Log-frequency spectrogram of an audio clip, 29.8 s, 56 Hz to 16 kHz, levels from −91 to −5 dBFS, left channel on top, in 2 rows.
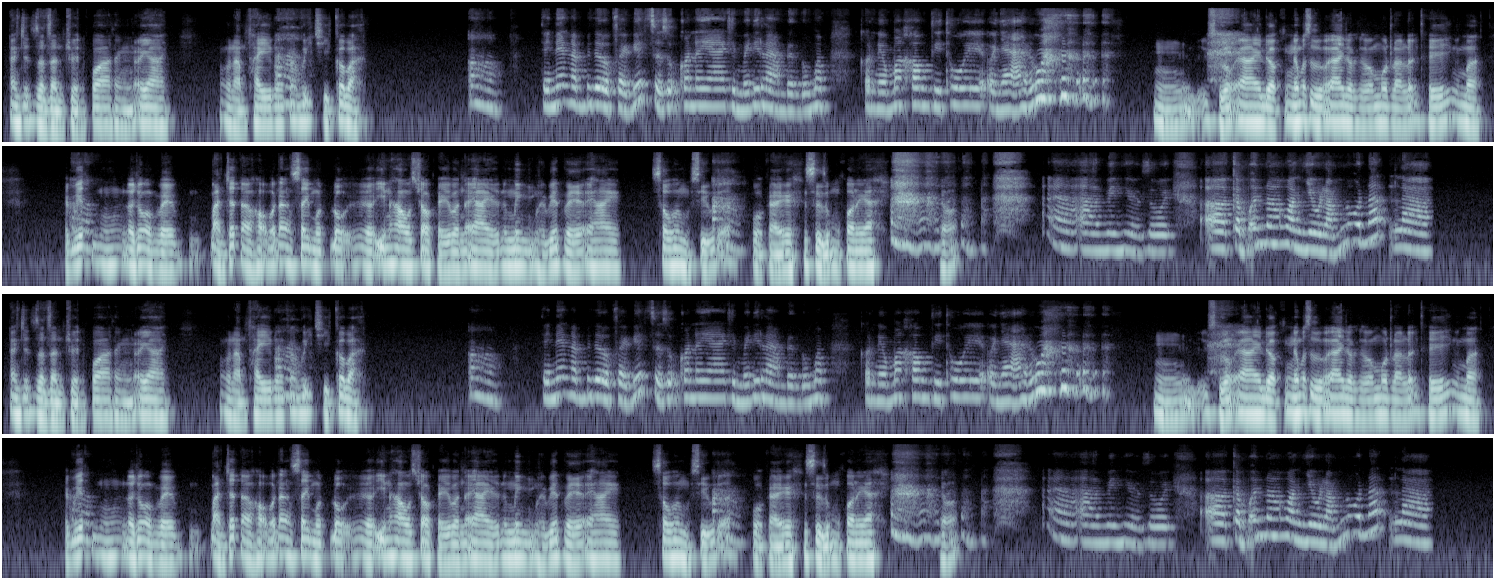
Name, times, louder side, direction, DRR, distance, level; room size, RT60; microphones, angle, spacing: voice 1, 0.1-1.7 2.2-3.6 11.5-14.8 15.5-21.1 21.4-23.8 24.3-24.5, left 1 dB, 20° left, 1.5 m, -23 dB
voice 2, 2.7-3.0 4.7-5.0 5.4-11.1 12.0-12.4 15.6-15.9 22.0-22.4 23.8-29.2, left 2 dB, 70° left, 2.6 m, -29 dB
head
